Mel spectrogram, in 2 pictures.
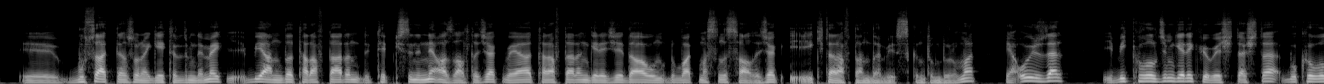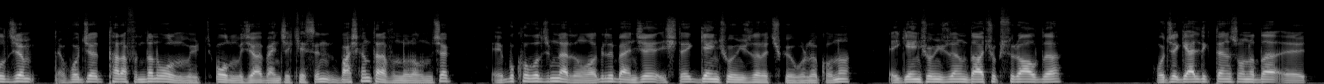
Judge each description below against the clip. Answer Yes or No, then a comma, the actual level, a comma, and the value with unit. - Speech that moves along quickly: Yes, fast, 160 wpm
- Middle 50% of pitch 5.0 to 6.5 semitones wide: No, average, 4.6 semitones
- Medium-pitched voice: No, low, 110 Hz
